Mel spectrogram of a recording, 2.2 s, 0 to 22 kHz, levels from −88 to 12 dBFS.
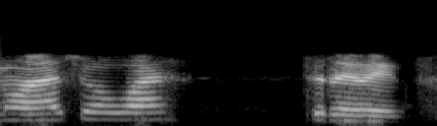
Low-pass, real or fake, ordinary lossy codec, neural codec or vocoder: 3.6 kHz; real; Opus, 24 kbps; none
